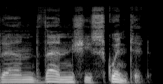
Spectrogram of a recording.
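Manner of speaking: plain reading voice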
